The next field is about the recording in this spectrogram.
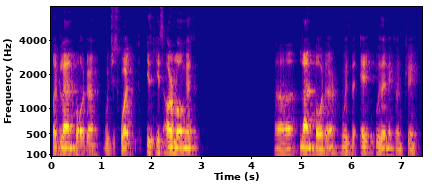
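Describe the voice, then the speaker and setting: A man's voice: fairly low pitch, level tone. Man, Finnish accent, casual stream host, hesitant, echoey room. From Finland. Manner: hesitant, halting with many restarts. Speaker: channel host. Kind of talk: casual live stream talk. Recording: roomy echo.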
